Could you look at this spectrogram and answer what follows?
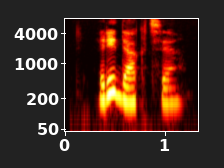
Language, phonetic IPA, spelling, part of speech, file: Russian, [rʲɪˈdakt͡sɨjə], редакция, noun, Ru-редакция.ogg
- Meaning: 1. editorship, redaction 2. editorial staff, editorial board 3. editorial office 4. version, edition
